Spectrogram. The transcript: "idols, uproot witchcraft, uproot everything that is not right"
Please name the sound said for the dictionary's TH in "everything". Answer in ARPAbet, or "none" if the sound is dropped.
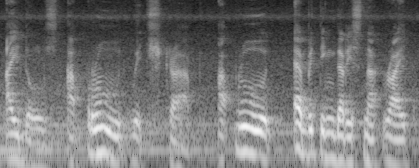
T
